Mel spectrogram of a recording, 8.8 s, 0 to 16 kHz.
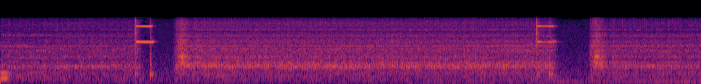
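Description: Sangmutan 1100 W DC spindle motor on a Sieg mini mill running steadily at the 400 setting. Twice, about two seconds in and again near the end, its controller gives a short beep and the motor drops out for a moment and starts again, switching direction in the controller's tap mode.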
